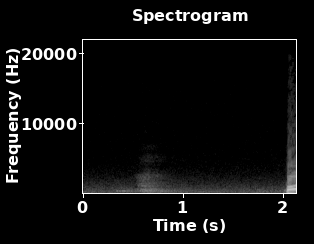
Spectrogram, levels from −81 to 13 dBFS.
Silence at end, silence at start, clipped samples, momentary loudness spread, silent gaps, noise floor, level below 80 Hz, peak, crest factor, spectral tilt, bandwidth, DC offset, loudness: 0 s; 2 s; under 0.1%; 16 LU; none; -51 dBFS; -54 dBFS; -6 dBFS; 18 dB; -7 dB/octave; 15.5 kHz; under 0.1%; -24 LUFS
